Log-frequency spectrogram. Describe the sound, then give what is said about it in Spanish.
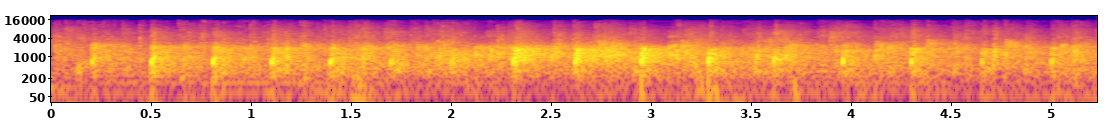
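An audience breaks into applause for the Holy One, Blessed be He, a dense patter of many hands clapping that swells slightly in the middle and holds steady for several seconds with no voices. “Dele un fuerte aplauso al Santo Bendito sea.”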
